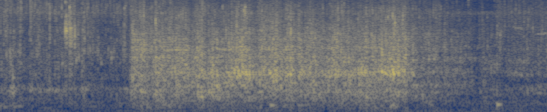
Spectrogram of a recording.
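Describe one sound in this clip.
Water pours from a tap into a basin and splashes.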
